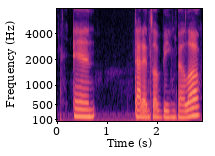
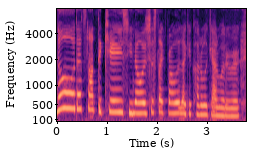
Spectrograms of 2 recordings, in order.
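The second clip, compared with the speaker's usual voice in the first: mock boyfriend; 7 semitones higher than usual. Quoting boyfriend dismissing worry.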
